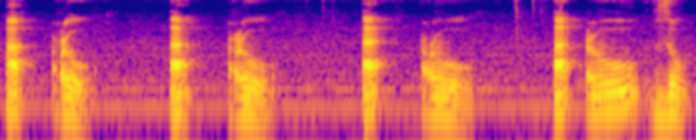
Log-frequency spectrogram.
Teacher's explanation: تو حمزہ یا آخری حلق سے نکلتا ہے، اور عین اس سے اوپر درمیانی حلق سے نکلتا ہے، وسط حلق سے، تو دونوں کے ساؤنڈ میں فرق ہونا چاہیے۔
